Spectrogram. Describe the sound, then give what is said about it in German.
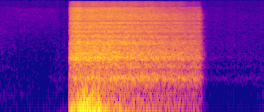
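One slow, deep breath into the belly during a guided meditation exercise: a soft, airy rush lasting about a second, heard alone between silences. “Nimm einen tiefen Atemzug, wieder in den Bauch.”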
